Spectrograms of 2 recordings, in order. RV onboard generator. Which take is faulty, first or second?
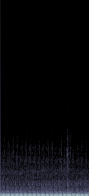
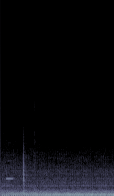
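first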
